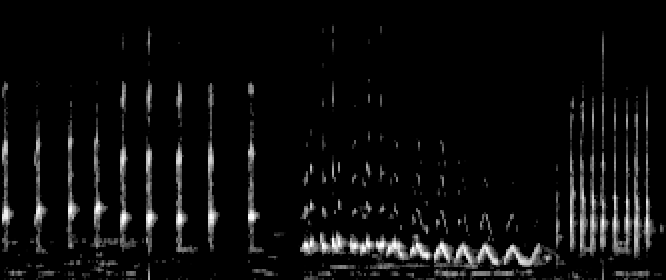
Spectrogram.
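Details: White-rumped shama (murai batu), male, singing energetically with 'isian' filler phrases, played as a lure to get pet shamas singing. Sharp high notes repeat about every third of a second, then a wavering trilled warble, then a fast run of high ticking notes.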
